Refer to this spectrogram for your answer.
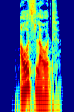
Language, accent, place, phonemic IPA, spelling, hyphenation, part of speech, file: German, Germany, Berlin, /ˈaʊ̯sˌlaʊ̯t/, Auslaut, Aus‧laut, noun, De-Auslaut.ogg
- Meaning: auslaut, depending on the context either: 1. the position of a sound at the end of a word 2. the position of a sound at the end of a syllable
